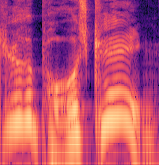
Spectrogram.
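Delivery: imitated thrilled fan, high and slow; excited. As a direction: recognize a local legend with awe. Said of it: "He got all excited".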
